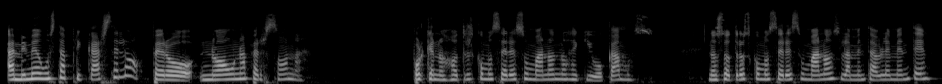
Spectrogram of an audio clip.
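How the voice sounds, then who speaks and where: A woman's voice: on the high side, dry recording. A woman from Mexico with a Mexican accent, giving an informal sermon to a women's gathering in a conversational way, with asides to her listeners. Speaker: preacher.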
